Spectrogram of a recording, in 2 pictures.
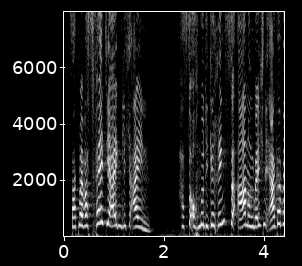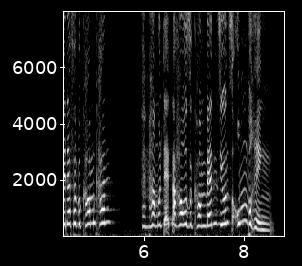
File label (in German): Beispiel Teenager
